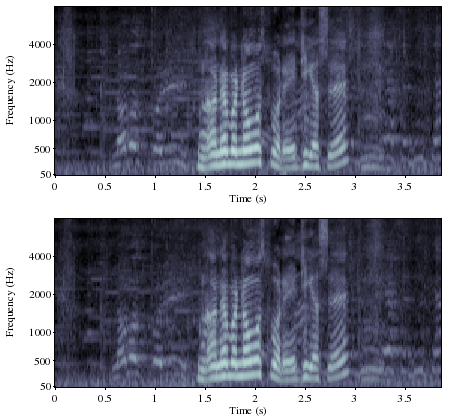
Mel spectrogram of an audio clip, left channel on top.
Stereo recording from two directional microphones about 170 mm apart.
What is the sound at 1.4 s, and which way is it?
Speech, centre (ahead or behind).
